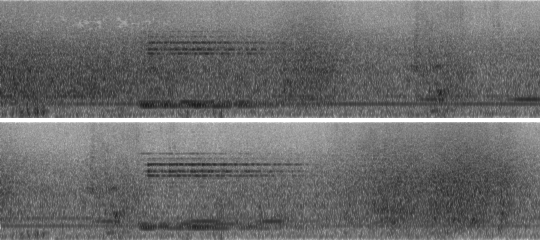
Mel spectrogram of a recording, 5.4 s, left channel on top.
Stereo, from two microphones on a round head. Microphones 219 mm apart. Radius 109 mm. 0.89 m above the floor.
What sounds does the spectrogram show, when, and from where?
1.4 s a ringtone: 45° right (ahead or behind), 1.9 m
